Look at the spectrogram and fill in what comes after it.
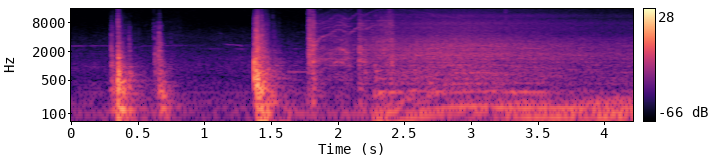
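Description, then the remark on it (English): A few sharp thuds like car doors closing, then a car engine cranks and turns over, settling into a steady low idle that swells slightly as the car begins to pull away to drive back to Beloit. No one speaks. “We all hugged and said hi and all that, and we put her in the car and commenced to drive back to Beloit.”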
